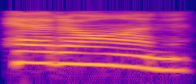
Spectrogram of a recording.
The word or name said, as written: head-on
